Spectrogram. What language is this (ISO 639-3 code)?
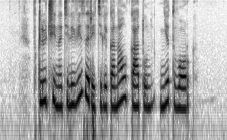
rus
